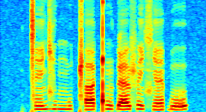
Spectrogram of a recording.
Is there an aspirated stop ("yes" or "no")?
no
